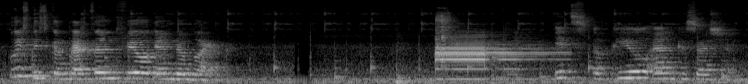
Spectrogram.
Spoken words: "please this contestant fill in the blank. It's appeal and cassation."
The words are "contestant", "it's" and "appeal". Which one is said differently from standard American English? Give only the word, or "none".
contestant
